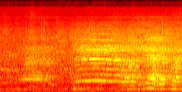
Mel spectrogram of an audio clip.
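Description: Sheep bleat at a livestock stock show, several wavering calls in a noisy arena, fairly close and carrying over the crowd murmur, with people talking throughout.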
